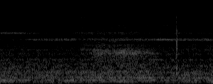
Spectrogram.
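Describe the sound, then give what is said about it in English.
A train rumbles past next to a hotel, a steady, fairly quiet low roar with a thin metallic whine above it and one brief clack near the end; no one speaks. “So, this is the train next to my hotel. you can hear it.”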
